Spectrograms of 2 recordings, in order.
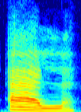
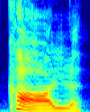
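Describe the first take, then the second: First: The word begins with a glottal stop. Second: The word begins with a plain k sound. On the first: This is the form used in Lebanon and Egyptian cities. "pronounced as an a, for example, in Lebanon or in the cities in Egypt" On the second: This is the form used in a small part of Palestine. "that small part of Palestine"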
